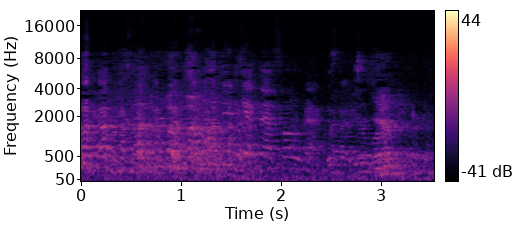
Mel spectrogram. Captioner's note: audience laughing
